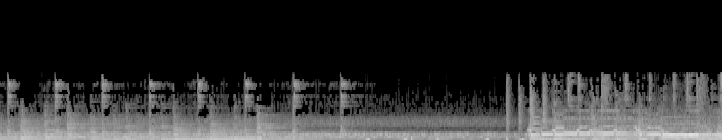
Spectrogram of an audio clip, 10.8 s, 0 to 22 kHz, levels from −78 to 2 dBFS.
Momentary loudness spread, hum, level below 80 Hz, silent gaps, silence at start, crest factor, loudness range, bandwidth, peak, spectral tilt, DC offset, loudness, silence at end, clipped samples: 11 LU; none; -24 dBFS; none; 0 s; 16 dB; 8 LU; 11 kHz; 0 dBFS; -4.5 dB/octave; under 0.1%; -17 LUFS; 0 s; under 0.1%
